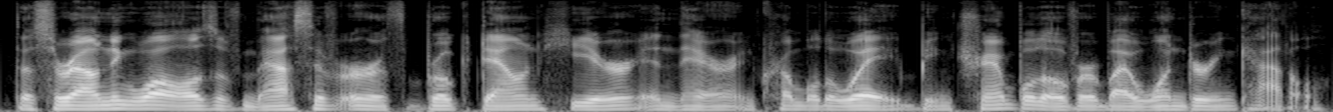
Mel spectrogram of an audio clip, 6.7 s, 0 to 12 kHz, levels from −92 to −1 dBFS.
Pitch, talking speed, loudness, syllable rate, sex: 100 Hz, 180 wpm, -19 LUFS, 5.3 syllables/s, male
